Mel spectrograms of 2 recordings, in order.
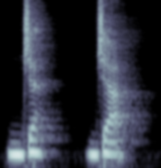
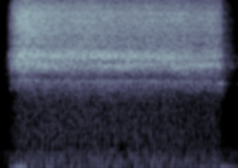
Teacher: J is shorter than SH because you're pushing your tongue harder and closer up against your mouth.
